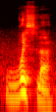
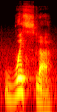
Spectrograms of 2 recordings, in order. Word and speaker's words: Whistler: Whistler. So it's pronounced with a schwa. The second syllable. Whistler.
